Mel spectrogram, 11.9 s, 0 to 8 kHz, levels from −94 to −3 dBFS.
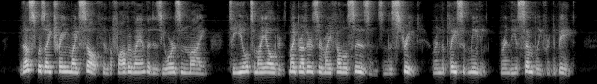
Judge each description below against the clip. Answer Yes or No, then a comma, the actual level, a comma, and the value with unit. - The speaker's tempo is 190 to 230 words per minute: Yes, average, 195 wpm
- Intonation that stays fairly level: Yes, narrow, 1.8 semitones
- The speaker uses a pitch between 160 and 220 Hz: No, medium, 150 Hz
